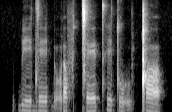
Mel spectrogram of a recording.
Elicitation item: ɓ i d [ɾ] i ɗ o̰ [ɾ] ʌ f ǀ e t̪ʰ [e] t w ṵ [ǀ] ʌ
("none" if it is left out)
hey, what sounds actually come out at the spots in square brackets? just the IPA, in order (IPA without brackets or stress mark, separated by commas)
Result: l, ɾ, i, ǃ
